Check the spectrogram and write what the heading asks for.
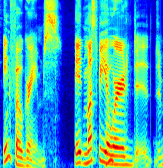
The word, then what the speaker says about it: Infogrames: M4 Games, right? Am I wrong? Infogrames. I got this wrong as a kid too, but as an adult, Infogrames? It is Infogrames.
